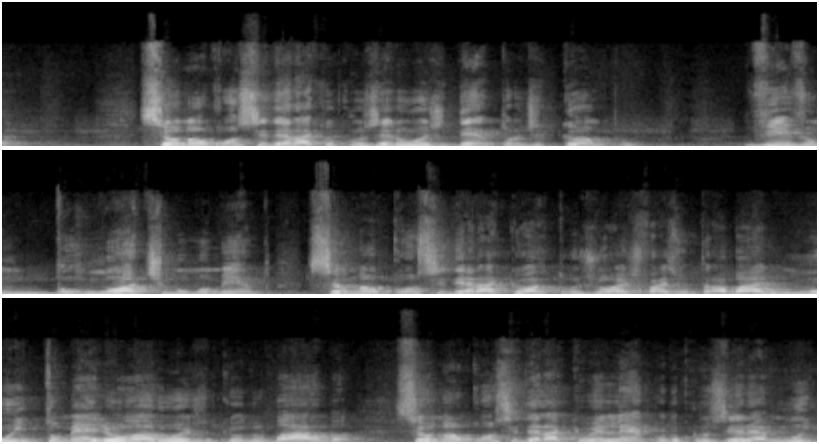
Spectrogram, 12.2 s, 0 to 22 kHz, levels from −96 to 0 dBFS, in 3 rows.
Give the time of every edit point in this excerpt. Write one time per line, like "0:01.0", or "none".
none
